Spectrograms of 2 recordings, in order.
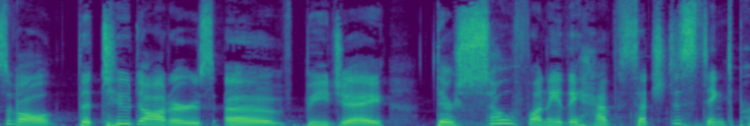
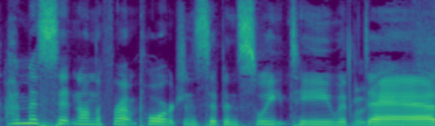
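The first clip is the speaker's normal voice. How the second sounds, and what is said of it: Put-on Southern accent. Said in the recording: “one of them that's like Southern ... to the accent. I thought you could just do it quite easy because you're, you know, from Texas”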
